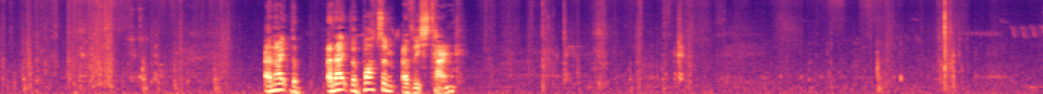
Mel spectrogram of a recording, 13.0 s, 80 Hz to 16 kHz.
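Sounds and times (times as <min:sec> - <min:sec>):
hose fitting rustling: 0:00.0 - 0:03.0.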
